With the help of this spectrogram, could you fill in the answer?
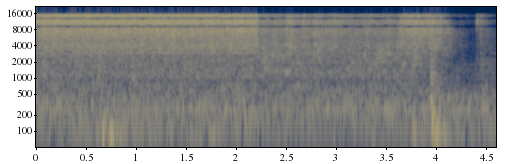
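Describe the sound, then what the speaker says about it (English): Hands being washed under a running tap at a kitchen sink, with a steady close stream of water splashing and shifting as the hands move through it, and no talking. "Step one, wash your hands."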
